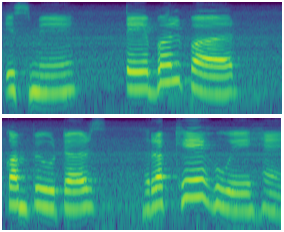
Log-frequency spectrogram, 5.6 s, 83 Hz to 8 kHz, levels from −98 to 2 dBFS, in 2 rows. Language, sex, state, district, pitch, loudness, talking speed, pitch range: Hindi, male, Punjab, Fazilka, 220 Hz, -18 LUFS, 75 wpm, 205-240 Hz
